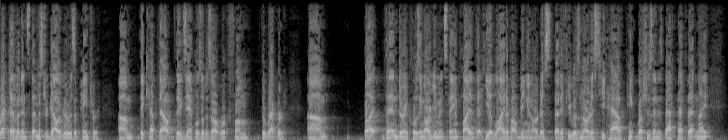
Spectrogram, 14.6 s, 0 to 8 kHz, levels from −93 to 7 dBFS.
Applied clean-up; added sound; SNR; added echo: none; none; none; none.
